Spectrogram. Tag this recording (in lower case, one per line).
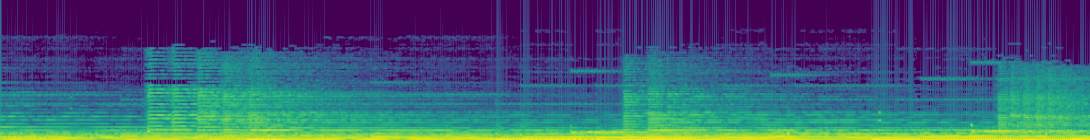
music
